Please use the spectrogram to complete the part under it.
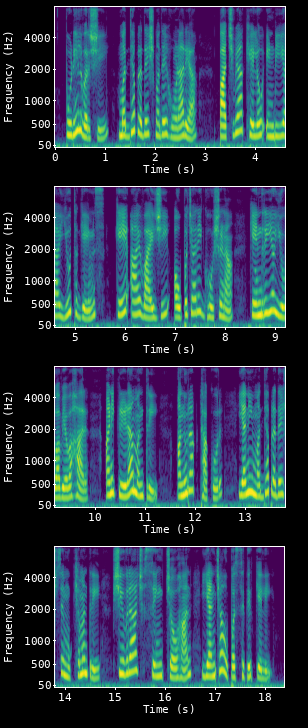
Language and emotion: Marathi, neutral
